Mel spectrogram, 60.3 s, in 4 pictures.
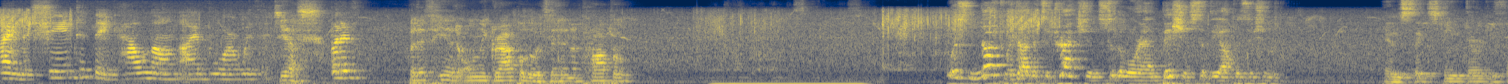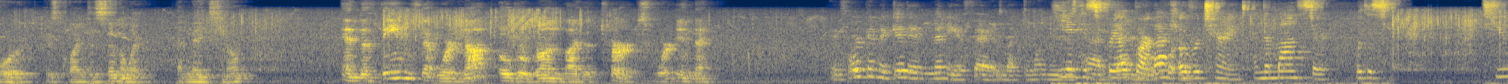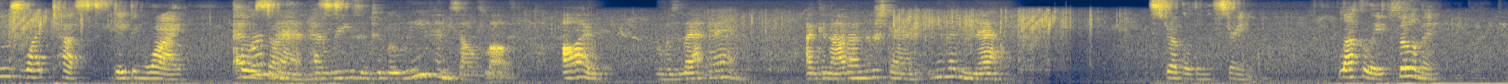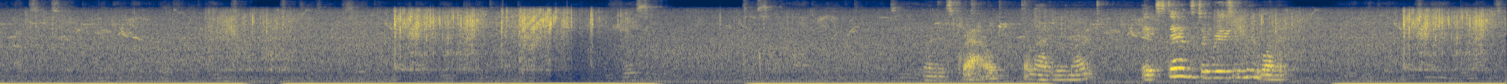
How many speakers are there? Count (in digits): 8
